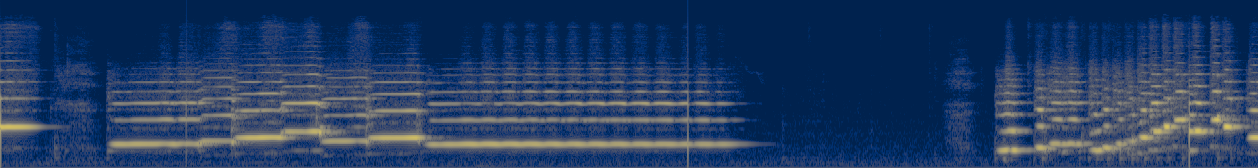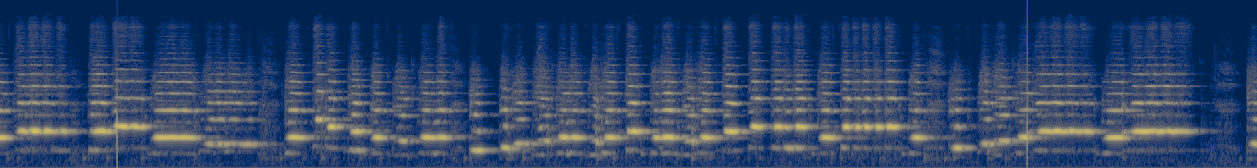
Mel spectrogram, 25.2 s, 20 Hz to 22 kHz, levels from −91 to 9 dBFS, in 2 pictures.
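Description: Five spots have the same stumble: at 1.86, 6.87, 11.89, 13.75 and 22.85 s the sound jumps forward with no gap, as if a slice just vanished. Each skip is around a tenth of a second. That's most likely a dropped buffer (overrun), where the program didn't grab its samples in time, the hardware wrote over them, and the audio on either side got spliced straight together.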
